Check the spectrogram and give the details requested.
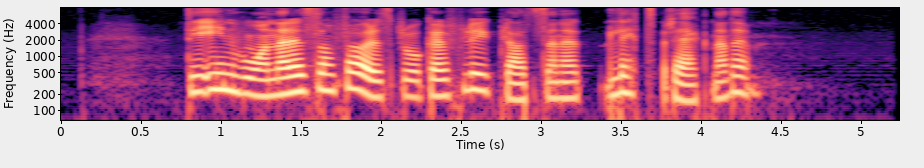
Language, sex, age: Swedish, female, 29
